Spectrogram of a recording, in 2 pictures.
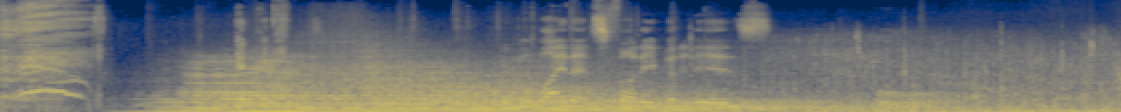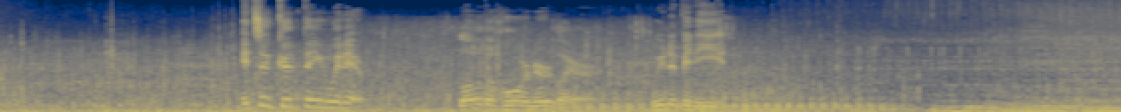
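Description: A giant serpent gives a deep, long rumbling groan.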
